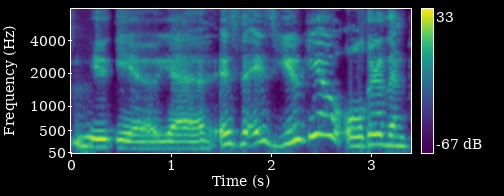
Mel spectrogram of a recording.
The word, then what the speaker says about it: Yu-Gi-Oh: Is that how you pronounce it? Yu-Gi-Oh, yeah.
